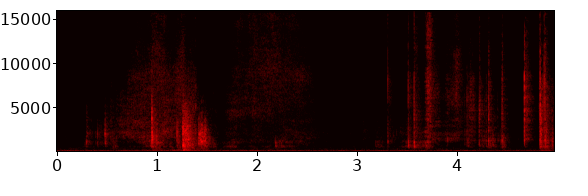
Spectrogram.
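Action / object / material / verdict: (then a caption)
scrape / glossy paper magazine pages / glossy paper / none. Fingertips smooth and rub the thin glossy pages of an open early 2000s vintage magazine lying flat on a velvet cloth, then lift and turn a page. Quiet, bright paper swishes and soft rubbing build to a louder crinkling flip, followed by faint brushing and a run of sharp, crisp crackles near the end. A steady low hum sits underneath throughout.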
